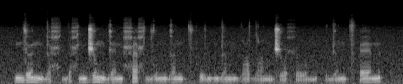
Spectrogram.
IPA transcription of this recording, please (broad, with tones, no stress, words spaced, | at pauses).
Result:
nzɵ˧˥ndɐ˩˧ħ d̪ɪ˩ħnd͡ʒʊ˧˥ŋɡɛ˩˧mħɛ˧ħ du˩ŋɡɐ˧n t͡sʼu˩˧dndɐ˧m d̪u˩˧dˤɛ˩nd͡ʒo˩ħ o˩m | də˩˧nt͡sʼɛ˥m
